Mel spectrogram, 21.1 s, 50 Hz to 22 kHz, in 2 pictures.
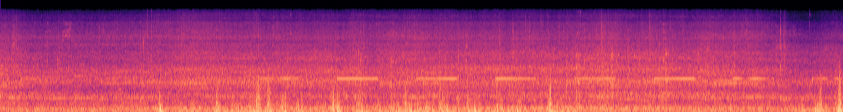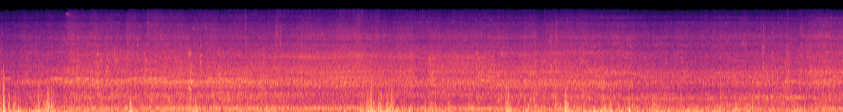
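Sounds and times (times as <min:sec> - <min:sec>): crawler dozer running: 0:00.0 - 0:21.0.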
